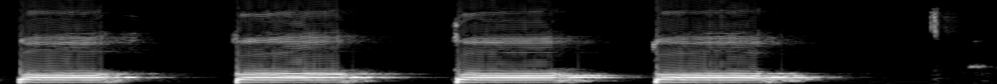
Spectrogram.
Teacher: তটা হবে 1 আলিফ টান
